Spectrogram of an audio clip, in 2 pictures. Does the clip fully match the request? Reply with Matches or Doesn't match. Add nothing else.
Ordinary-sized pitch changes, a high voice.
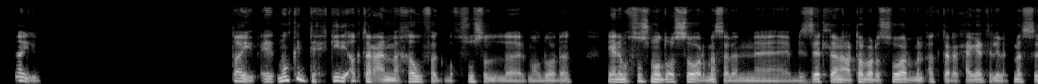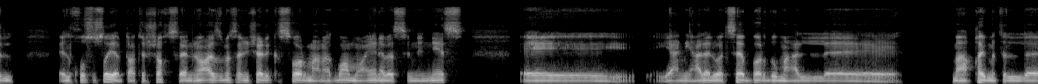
Doesn't match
